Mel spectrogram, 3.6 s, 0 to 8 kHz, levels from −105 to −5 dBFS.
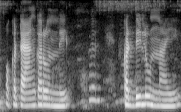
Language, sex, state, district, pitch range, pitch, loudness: Telugu, female, Andhra Pradesh, Annamaya, 180-225 Hz, 205 Hz, -20 LUFS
